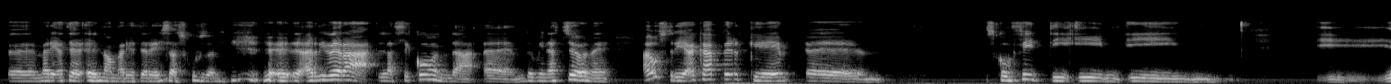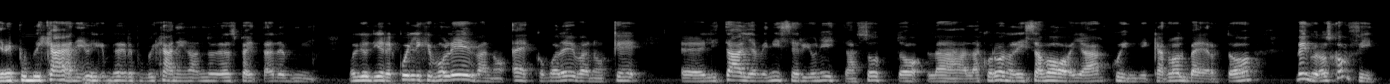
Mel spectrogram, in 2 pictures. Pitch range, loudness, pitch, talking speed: 150-190 Hz, -21 LUFS, 165 Hz, 100 wpm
